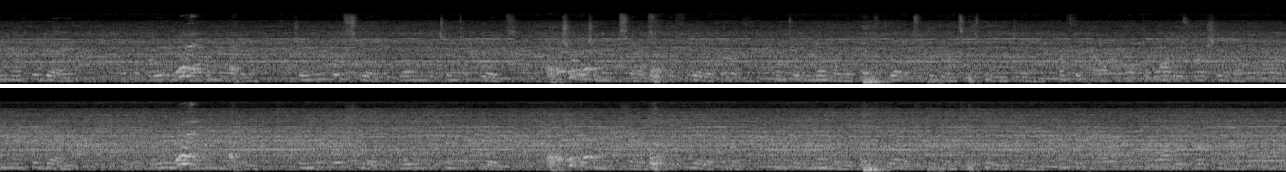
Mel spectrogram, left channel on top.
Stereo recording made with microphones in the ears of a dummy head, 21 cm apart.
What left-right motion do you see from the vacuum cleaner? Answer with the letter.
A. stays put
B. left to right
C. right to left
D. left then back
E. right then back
A.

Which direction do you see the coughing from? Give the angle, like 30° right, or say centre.
20° right.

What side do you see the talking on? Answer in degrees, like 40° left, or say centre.
60° left.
